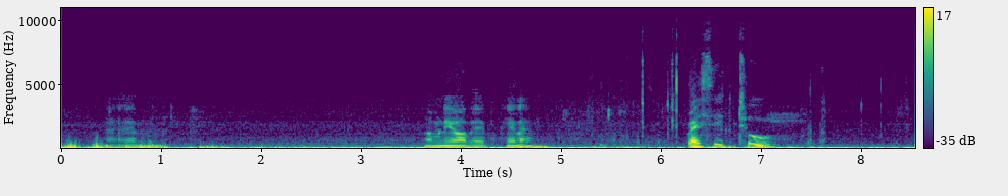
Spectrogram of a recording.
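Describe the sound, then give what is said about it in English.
A steady low rumble of idling engines from a number of cars stopped to watch wild animals hums in the background throughout, mixed with some wind noise, while people talk over it in the foreground. “You can probably hear some of them idling their engines in the background.”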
